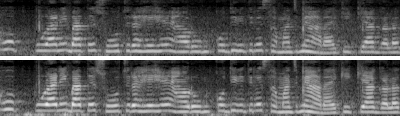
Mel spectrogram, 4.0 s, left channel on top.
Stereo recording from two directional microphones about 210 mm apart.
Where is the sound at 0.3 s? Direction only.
40° right (ahead or behind).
